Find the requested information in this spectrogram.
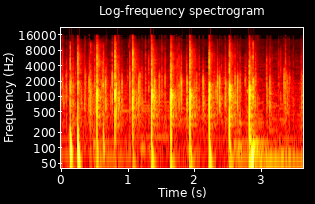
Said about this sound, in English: Why don't we clap? Why don't we? Yeah.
